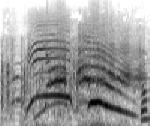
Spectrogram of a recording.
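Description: A loud, high-pitched, drawn-out vocal call in two long notes. The first rises and holds, and the second slides down in pitch.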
